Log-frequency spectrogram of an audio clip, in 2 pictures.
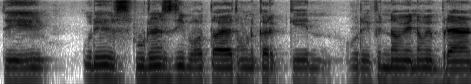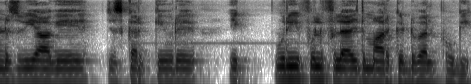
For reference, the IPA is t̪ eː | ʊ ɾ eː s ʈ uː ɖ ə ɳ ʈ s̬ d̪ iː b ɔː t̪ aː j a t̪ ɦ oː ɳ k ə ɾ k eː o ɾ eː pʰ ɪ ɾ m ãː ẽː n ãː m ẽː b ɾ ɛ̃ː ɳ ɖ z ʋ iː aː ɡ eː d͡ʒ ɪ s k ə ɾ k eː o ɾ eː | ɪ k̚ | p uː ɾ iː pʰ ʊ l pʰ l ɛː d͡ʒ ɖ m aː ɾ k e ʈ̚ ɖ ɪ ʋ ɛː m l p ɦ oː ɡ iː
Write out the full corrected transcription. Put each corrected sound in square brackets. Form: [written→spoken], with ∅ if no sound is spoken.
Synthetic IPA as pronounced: t̪ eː | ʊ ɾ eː s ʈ uː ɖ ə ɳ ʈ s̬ d̪ iː b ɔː t̪ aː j [a→ə] t̪ ɦ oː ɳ k ə ɾ k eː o ɾ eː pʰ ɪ ɾ [m→n] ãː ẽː n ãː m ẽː b ɾ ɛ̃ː ɳ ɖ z ʋ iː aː ɡ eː d͡ʒ ɪ s k ə ɾ k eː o ɾ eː | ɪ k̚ | p uː ɾ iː pʰ ʊ l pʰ l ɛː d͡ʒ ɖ m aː ɾ k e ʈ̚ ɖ ɪ ʋ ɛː [m→∅] l p ɦ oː ɡ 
